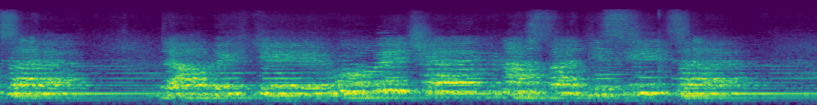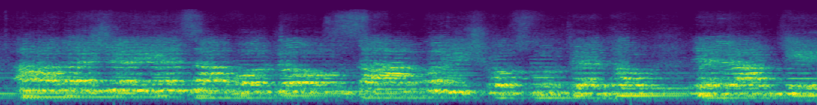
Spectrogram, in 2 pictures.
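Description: Large children's choir singing, phrase after phrase of held notes with brief breaks between phrases about one and five seconds in.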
